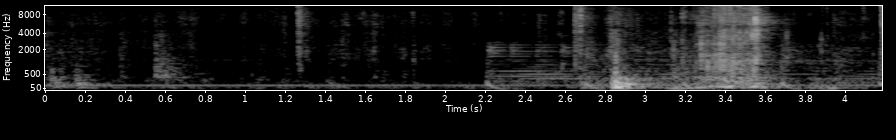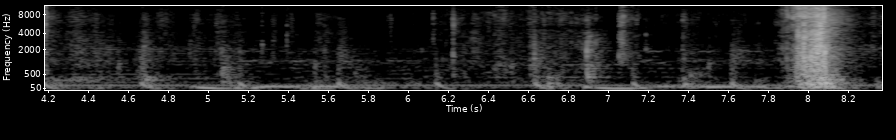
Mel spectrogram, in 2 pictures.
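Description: Pokemon TCG cards being shuffled at a tabletop game, a run of soft riffling and flicking with a couple of sharper, louder card bursts near the start and end, close and fairly quiet with faint background noise.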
